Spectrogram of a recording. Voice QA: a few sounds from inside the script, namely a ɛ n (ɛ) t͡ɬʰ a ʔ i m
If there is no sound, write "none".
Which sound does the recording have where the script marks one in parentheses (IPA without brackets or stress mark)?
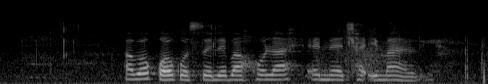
ɛ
